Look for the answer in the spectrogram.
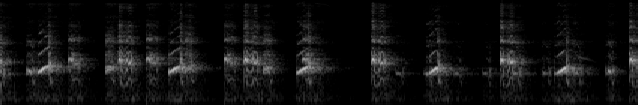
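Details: Grey-cowled wood rail singing loudly: regular phrases of a bright rising whistle slurring into harsh cackling bursts, repeated about twice a second, with one brief pause midway.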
